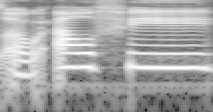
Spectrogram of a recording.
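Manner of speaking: put-on high, tearful, sobbing lament. Retelling a scene where a character weeps over a smoking hat: imitating someone crying. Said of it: "she cries".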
